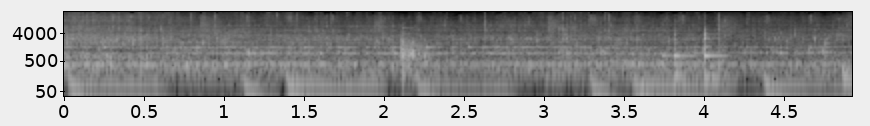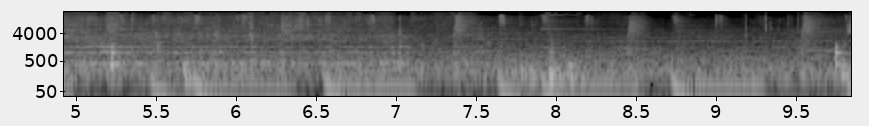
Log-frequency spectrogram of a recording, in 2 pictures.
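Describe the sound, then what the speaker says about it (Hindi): Spinach, fenugreek and purslane stirred and frying in a pan, a soft steady sizzle with a regular series of scraping stirs and occasional clinks, close and alone without talk. "इसको आप भूनेंगे अच्छी तरह।"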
